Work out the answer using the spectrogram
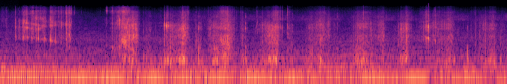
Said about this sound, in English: This cannibal chews with his mouth open. It is very annoying.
